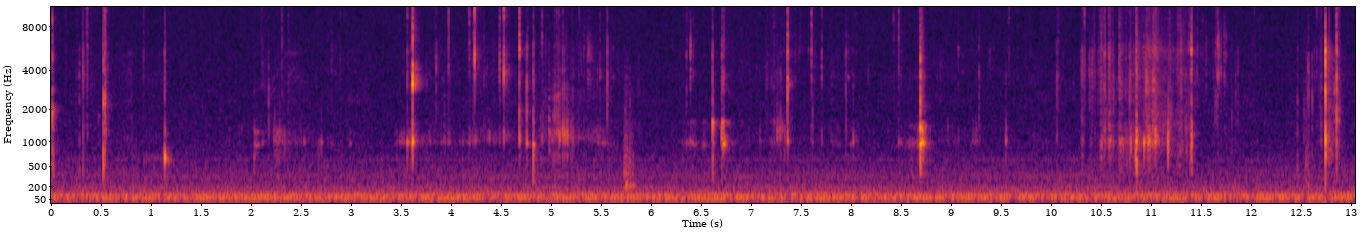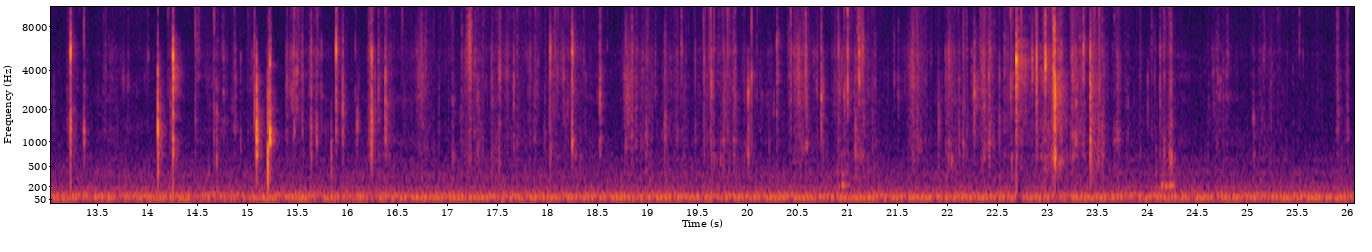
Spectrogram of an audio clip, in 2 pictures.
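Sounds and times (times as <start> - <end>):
sticky pops and crackles: 3.6 - 26.0.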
